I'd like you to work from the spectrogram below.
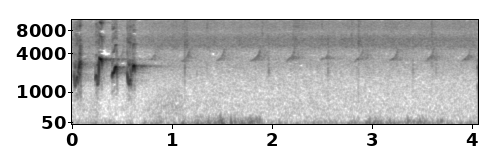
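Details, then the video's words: Southern Thai bulbul opening with four fast, emphatic whistled chirps in its 'sai ble' style, followed by quiet filled with a faint repeated high ticking and a steady hum. "เสียงนกดอกแตงภาคใต้ สายเบิ้ล!!!Burung merbah lekir gacor bahanan"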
